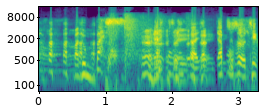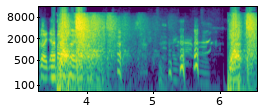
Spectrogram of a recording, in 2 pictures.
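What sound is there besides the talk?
whip crack sound effect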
